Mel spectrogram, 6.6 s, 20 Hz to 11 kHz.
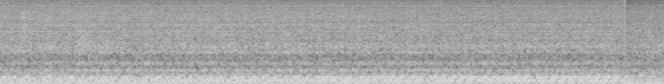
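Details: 1969 Plymouth Valiant, stock 360 Magnum V8 with new heads, FiTech EFI, GT45 turbo, first start-up and heat cycle after blown head: even, steady V8 idle with smooth regular beat, no knocks, misses or hunting; cold start on EFI good, normal idle.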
